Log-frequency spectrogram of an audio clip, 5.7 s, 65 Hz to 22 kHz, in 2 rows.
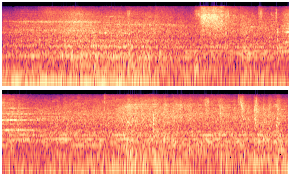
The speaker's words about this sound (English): Today, 413 is on the upper branch. Signals tell the freight train to slow, then stop completely.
